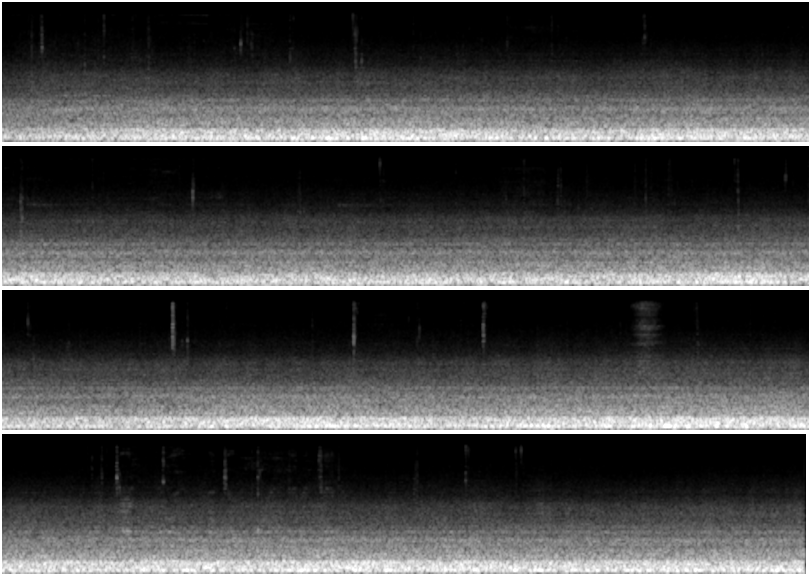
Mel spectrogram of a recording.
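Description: Steady low road rumble heard inside a moving car's cabin: tyre and engine drone at highway speed, with a few faint ticks.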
